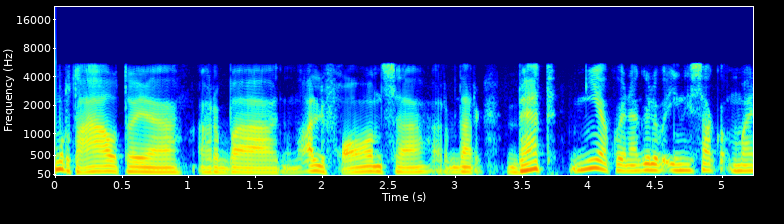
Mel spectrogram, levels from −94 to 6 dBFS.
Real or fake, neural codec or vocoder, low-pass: real; none; 5.4 kHz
